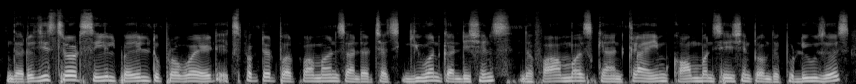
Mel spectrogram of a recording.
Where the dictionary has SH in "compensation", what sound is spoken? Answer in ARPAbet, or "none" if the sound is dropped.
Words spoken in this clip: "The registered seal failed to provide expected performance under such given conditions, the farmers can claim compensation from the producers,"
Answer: SH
